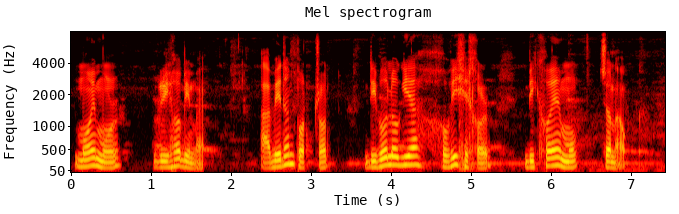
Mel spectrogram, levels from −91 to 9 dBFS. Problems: background sounds at intervals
